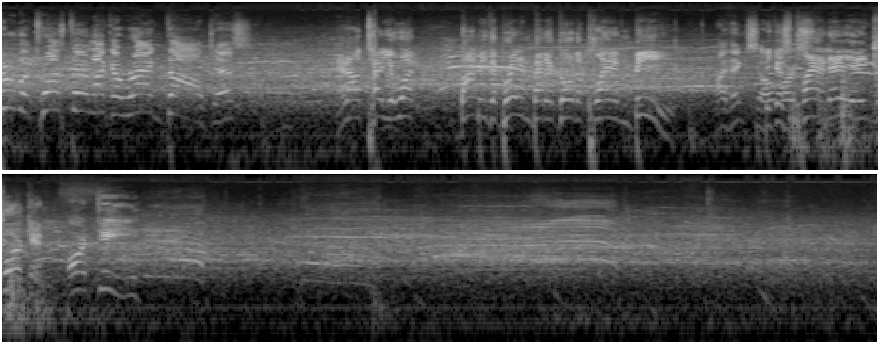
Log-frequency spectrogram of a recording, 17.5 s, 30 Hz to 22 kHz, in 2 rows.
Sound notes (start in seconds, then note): 10.7 crowd cheering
